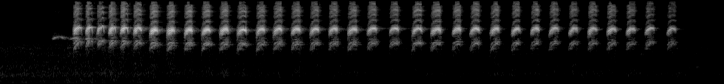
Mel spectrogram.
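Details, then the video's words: Lesser green leafbird's unstable, agitated 'ngeriwik' chatter, a lure meant to provoke other birds: a long, steady run of about thirty harsh notes, roughly five per second, after one short whistle. "Pancingan Cucak Ijo Mini Cimin Malasa bunyi / ngeriwik / Emosi tidak stabil"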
